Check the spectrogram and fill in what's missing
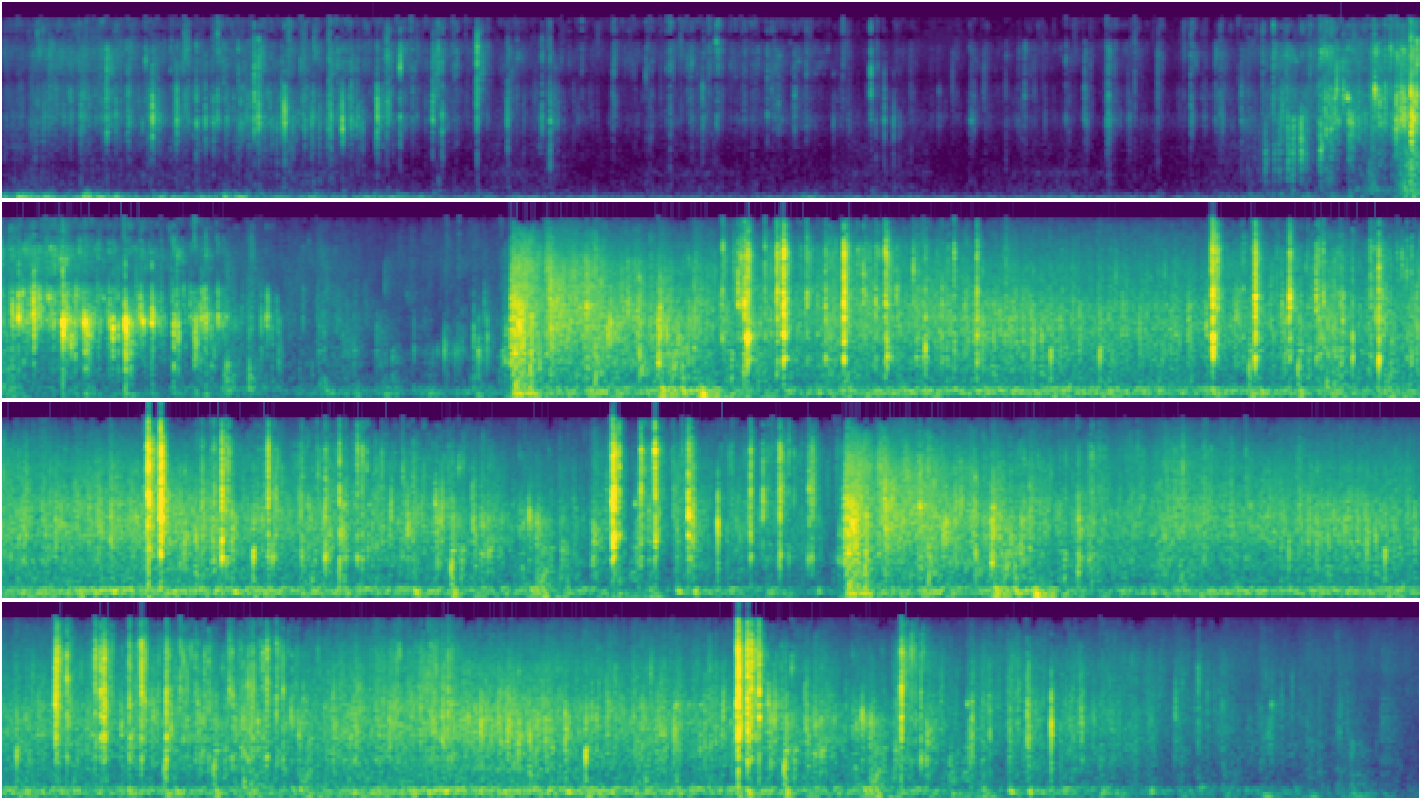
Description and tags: Landslide effect I made for extra credit. Includes oniwe's stones-falling-in-quarry-binarual, benboncan's rockfall-in-mine, and inspectorj's cracking-crunching-a.
disaster, earth, landslide, natural, quake, rocks, shaking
